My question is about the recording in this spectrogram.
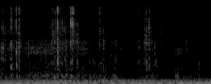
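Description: Faint rustling and a few soft clicks from vinyl album jackets in plastic sleeves being handled, over a low steady hum.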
